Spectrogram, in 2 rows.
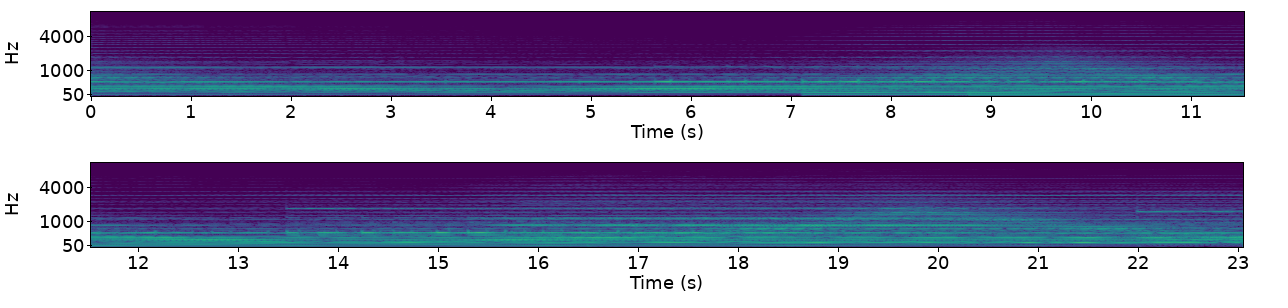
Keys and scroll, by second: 18.9 z, 20.8 Escape.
